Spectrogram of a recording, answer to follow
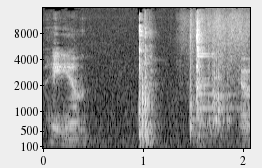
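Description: Metal kitchenware clinking: a sharp clink about a second in, then a second knock half a second later, as a stainless steel mixing bowl and utensil are handled over the baking pan.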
